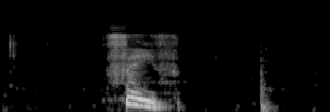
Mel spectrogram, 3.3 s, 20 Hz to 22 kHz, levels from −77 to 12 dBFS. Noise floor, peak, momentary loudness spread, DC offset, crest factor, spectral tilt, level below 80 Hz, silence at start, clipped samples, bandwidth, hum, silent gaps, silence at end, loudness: -74 dBFS; -2 dBFS; 26 LU; under 0.1%; 18 dB; -6 dB/octave; -54 dBFS; 1.1 s; under 0.1%; 9.2 kHz; none; none; 0.65 s; -14 LUFS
